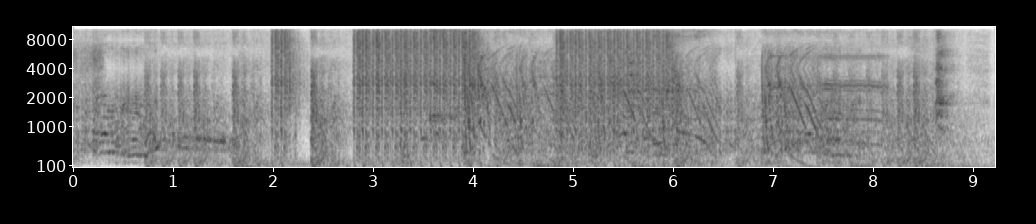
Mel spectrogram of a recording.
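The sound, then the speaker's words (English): Dense video game gunfire as a player shoots his way into a level: loud, continuous rapid bursts like machine-gun fire and heavy blasts, with crashing impacts running throughout, no voices. “I'm just going to shoot my way into chapter one. Here I go!”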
